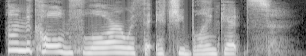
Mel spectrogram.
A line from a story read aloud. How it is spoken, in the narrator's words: Gerda says with a sigh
